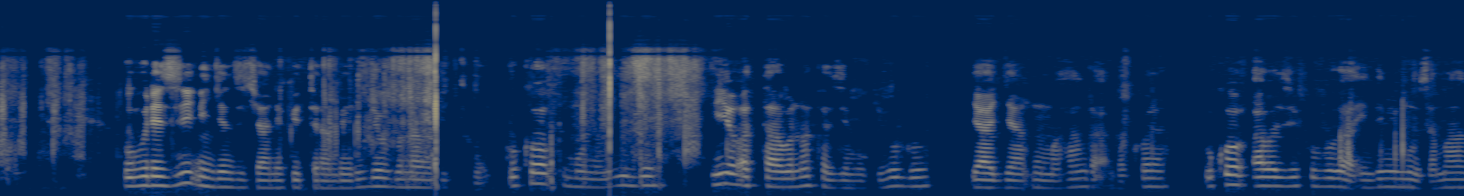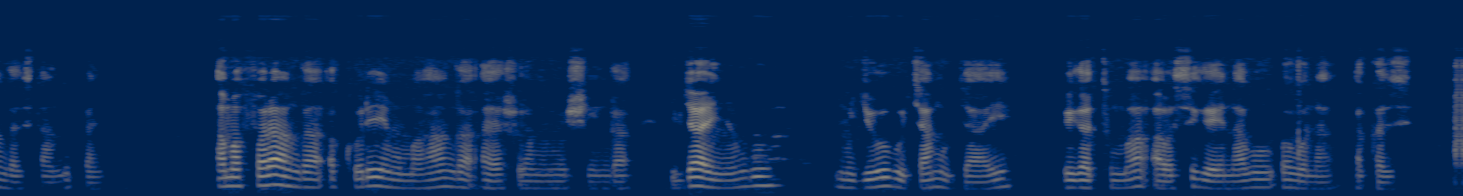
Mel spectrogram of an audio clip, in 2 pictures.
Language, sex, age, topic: Kinyarwanda, male, 18-24, education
